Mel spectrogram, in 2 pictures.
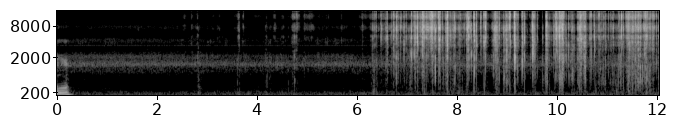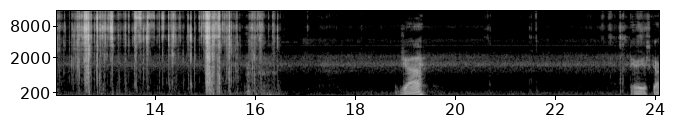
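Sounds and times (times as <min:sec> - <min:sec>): card pack wrapper crinkling and tearing: 0:06.1 - 0:16.6, 0:23.2 - 0:23.5.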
